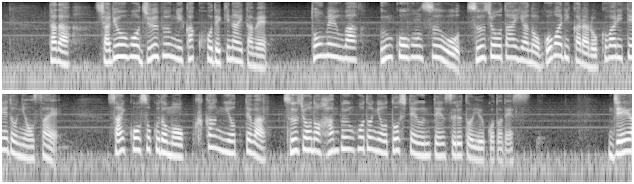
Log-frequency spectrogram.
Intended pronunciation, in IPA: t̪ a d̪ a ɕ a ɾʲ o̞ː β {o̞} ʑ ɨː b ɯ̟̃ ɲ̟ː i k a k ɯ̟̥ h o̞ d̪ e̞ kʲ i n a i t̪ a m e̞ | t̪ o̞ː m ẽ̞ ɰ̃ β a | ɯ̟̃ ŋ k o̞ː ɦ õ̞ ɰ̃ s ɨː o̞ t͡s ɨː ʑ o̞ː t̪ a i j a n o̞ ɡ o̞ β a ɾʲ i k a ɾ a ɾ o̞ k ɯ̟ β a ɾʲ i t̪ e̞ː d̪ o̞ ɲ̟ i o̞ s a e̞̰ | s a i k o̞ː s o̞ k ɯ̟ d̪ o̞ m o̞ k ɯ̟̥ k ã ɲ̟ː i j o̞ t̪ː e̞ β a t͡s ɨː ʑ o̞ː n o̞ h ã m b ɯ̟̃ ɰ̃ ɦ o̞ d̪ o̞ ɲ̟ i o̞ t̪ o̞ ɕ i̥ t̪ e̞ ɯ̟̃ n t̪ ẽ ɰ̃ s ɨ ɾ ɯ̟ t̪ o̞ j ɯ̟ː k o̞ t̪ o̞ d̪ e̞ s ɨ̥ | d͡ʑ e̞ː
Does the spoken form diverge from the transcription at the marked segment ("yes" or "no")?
no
